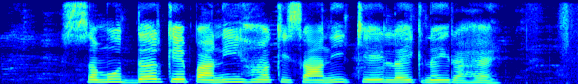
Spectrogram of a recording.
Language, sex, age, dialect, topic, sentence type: Chhattisgarhi, female, 41-45, Western/Budati/Khatahi, agriculture, statement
